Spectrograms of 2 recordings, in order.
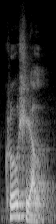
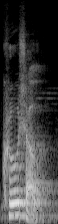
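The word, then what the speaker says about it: crucial: বন্ধুরা আমরা এটা সাধারণত উচ্চারণ করে থাকি ক্রুশিয়াল, বাছি চলবি ক্রুশাল, ক্রুশাল। খেয়াল করো এখানে যে ইউ রয়েছে ইউ এর জন্য এখানে লং ভাওয়েল সাউন্ড উ হয়েছে, আর এখানে আই এই এর জন্য অ সাউন্ড হয়েছে। তাহলে আমরা এটা প্রনাউন্স করব ক্রুশাল।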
